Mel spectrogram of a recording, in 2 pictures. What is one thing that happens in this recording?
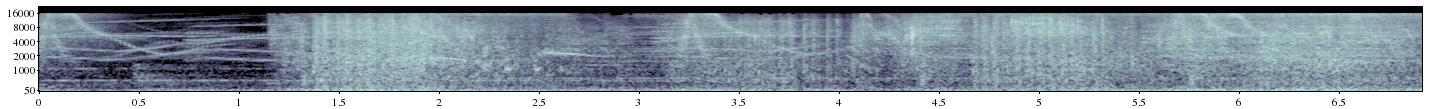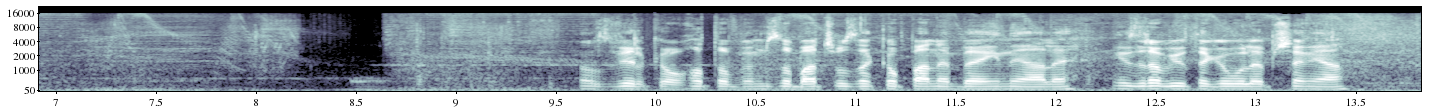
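Laser weapons zap and fire in quick bursts.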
